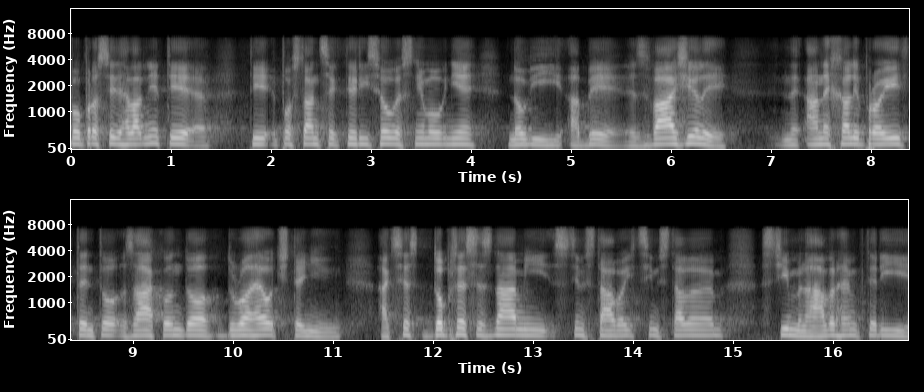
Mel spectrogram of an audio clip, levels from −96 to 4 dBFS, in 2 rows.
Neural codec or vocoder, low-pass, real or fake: codec, 16 kHz, about 1 kbps, DyCAST, with the encoder's durations; 7.2 kHz; fake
